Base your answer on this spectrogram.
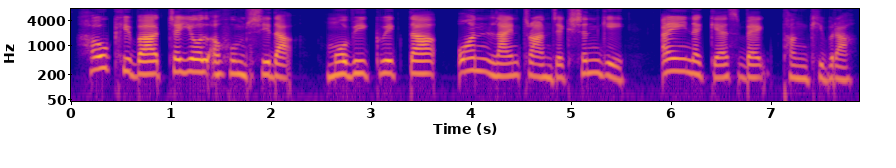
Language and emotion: Manipuri, neutral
